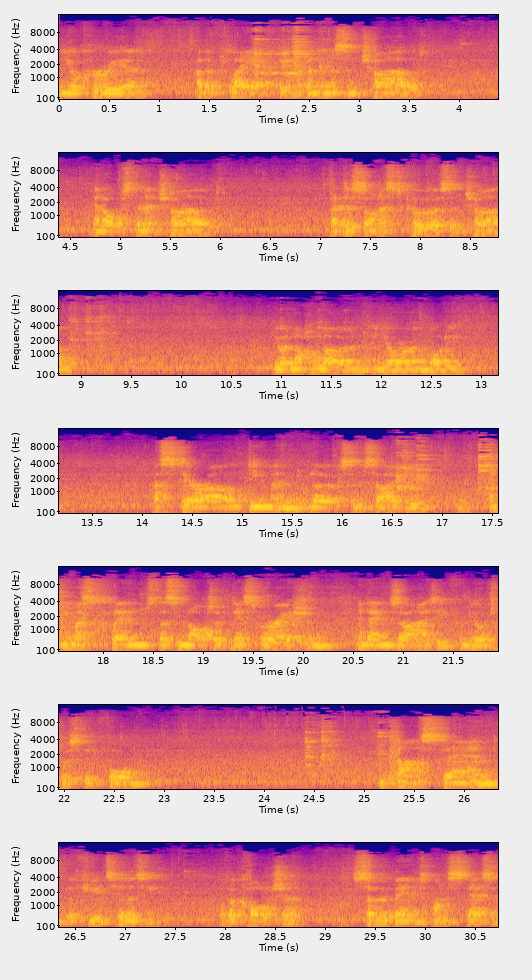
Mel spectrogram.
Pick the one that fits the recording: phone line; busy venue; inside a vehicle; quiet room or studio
busy venue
